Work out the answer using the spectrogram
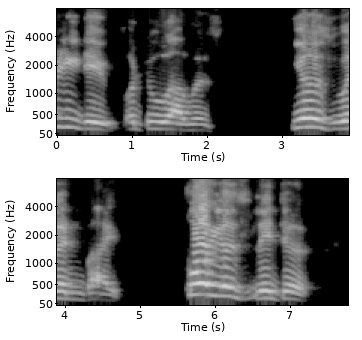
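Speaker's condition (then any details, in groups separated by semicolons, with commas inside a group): Cerebral palsy, severe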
